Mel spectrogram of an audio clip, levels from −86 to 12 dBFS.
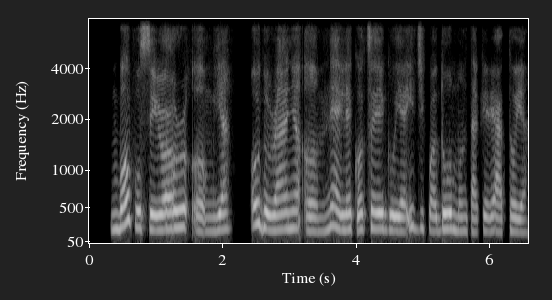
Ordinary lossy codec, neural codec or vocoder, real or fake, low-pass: Opus, 16 kbps; codec, 16 kHz in and 24 kHz out, 0.9 kbps, LongCat-Audio-Codec, four codebook decoder; fake; 7.2 kHz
